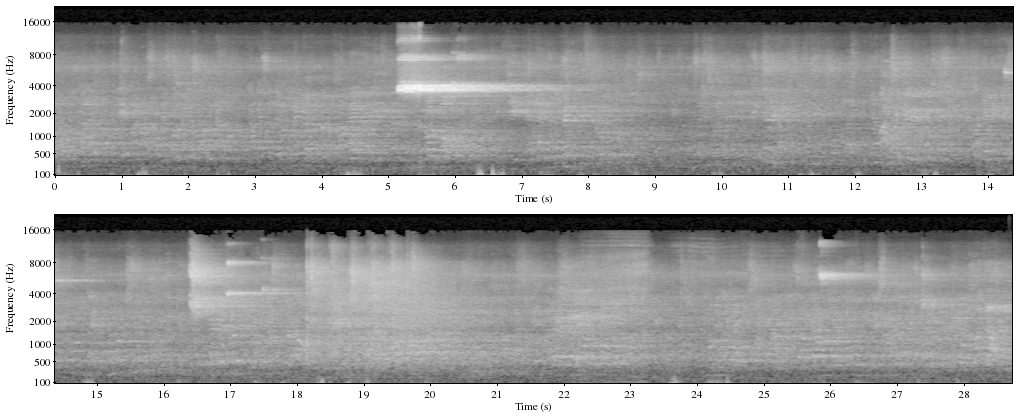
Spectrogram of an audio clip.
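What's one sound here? A basketball bounces with thuds on the floor.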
